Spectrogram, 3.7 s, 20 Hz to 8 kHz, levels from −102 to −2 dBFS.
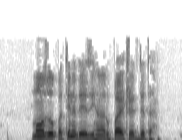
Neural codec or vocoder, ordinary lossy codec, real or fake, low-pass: codec, 16 kHz, 8 kbps, FunCodec, trained on Chinese and English, 25 frames a second; MP3, 24 kbps; fake; 7.2 kHz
